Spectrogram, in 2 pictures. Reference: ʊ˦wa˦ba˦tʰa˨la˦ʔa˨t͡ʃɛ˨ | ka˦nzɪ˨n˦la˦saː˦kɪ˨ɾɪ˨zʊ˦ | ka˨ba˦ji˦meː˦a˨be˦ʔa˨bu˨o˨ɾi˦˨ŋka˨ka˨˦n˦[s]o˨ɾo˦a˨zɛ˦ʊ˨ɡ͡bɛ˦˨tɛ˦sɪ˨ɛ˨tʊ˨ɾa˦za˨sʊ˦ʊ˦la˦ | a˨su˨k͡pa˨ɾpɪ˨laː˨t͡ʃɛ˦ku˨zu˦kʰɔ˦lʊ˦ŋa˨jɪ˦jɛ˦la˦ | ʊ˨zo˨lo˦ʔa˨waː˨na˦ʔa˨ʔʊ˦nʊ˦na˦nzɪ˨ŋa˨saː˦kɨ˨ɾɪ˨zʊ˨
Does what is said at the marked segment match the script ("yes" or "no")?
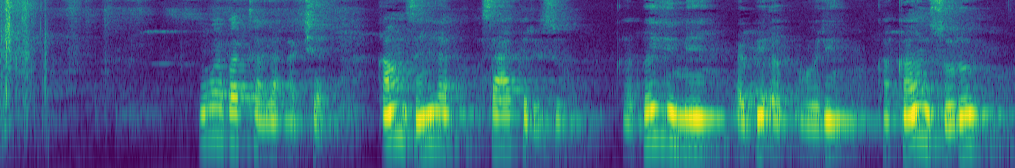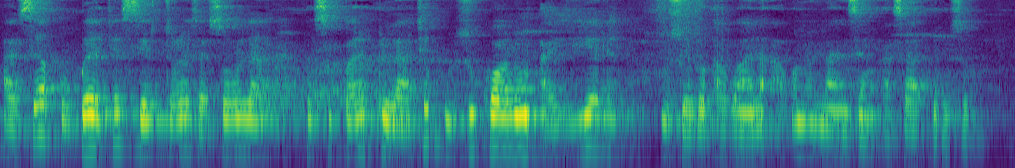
no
